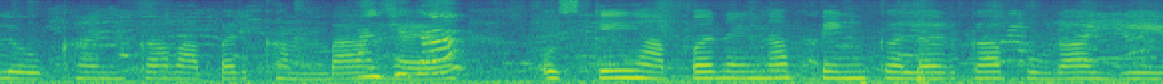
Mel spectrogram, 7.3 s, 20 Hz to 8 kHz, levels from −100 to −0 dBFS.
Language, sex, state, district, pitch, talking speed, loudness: Hindi, female, Maharashtra, Mumbai Suburban, 230 Hz, 140 wpm, -17 LUFS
